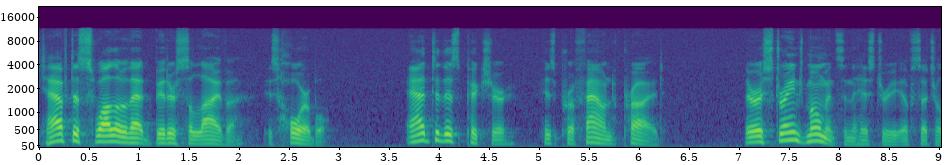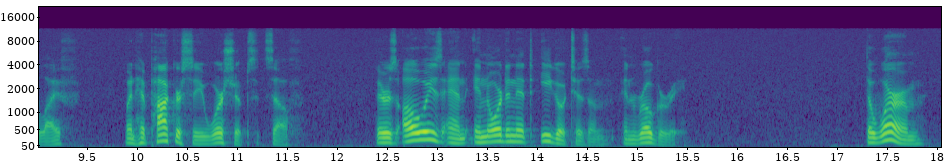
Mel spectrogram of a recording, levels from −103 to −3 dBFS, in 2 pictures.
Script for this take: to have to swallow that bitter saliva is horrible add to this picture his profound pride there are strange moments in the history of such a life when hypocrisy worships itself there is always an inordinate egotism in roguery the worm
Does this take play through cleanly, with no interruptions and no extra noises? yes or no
yes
